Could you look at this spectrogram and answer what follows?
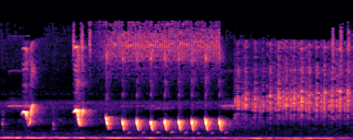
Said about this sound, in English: From a grove of myrtles came the song of a sweet-voiced nightingale.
